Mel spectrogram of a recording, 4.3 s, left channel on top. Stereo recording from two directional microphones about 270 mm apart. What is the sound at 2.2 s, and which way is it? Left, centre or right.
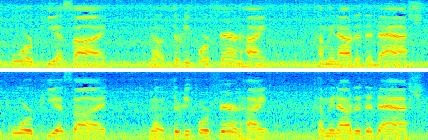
Speech, right.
